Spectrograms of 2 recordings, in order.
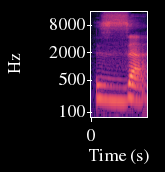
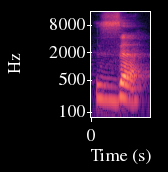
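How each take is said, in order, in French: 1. Il commence par un son z. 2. Il commence par un son z.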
